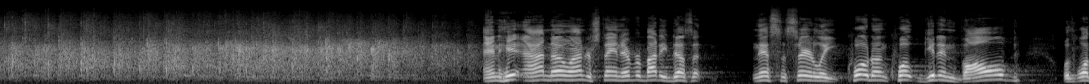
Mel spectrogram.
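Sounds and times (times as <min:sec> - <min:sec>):
audience clapping hands in praise: 0:00.0 - 0:05.4
speech: 0:04.8 - 0:10.8.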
